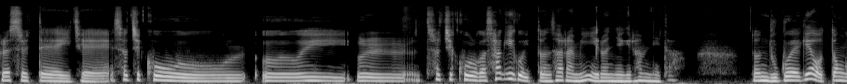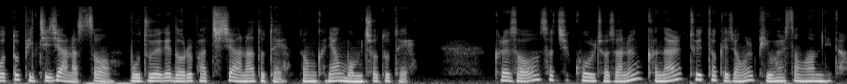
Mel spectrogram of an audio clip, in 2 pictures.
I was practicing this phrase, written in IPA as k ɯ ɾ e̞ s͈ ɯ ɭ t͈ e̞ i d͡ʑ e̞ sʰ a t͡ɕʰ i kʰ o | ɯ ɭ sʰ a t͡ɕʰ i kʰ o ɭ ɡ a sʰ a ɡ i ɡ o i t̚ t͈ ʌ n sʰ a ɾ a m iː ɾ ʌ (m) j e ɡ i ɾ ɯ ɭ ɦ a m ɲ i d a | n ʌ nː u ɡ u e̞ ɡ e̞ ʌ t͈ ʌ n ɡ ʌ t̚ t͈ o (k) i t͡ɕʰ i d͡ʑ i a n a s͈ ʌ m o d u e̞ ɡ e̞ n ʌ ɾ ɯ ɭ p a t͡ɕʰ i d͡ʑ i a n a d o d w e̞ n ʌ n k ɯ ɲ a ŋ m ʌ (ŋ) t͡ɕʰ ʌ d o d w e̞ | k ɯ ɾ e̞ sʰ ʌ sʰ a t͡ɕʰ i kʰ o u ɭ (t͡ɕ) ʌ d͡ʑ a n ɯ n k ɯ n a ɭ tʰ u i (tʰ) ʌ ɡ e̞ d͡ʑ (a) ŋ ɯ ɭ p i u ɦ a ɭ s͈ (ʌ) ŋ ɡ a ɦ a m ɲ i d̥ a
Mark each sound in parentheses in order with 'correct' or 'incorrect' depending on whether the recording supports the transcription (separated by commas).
incorrect, incorrect, incorrect, correct, correct, incorrect, correct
